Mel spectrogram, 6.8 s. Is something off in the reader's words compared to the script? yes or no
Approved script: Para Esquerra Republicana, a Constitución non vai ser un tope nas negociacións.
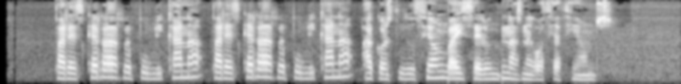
yes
